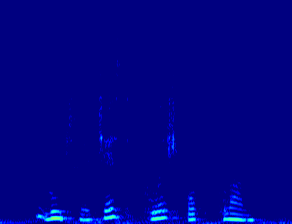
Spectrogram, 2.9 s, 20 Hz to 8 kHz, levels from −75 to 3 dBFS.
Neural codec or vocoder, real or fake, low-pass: codec, 24 kHz, 0.9 kbps, DualCodec; fake; 7.2 kHz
